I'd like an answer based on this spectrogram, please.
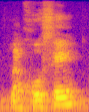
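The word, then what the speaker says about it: José: But I'm also saying Jose like the Americanized version of Jose, because I don't think that someone who identifies with a different culture would pronounce it like Jose. Like, I don't think they say it like that.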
